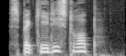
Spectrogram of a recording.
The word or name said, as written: spaghettistrop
